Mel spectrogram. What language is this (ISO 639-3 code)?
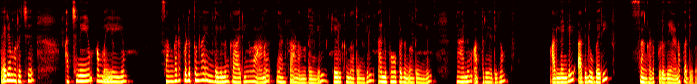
mal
